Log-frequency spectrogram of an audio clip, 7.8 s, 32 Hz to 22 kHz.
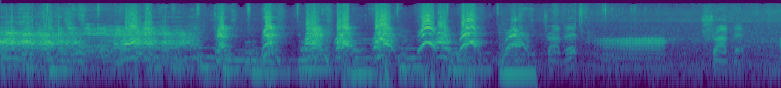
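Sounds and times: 
speech: 0.5 - 2.7, 7.1 - 7.8
dog barking: 2.6 - 5.4.

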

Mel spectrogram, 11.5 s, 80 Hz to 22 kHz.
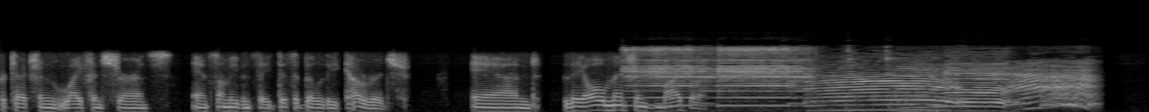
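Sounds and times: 
speech: 0.0 - 7.6
cow mooing: 6.2 - 11.0.

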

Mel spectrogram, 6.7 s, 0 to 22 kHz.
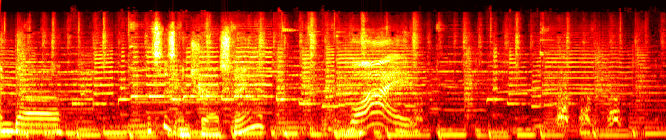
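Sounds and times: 
speech: 0.0 - 4.4, 5.6 - 6.5
person imitating a dog barking and yipping: 5.5 - 6.3.

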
